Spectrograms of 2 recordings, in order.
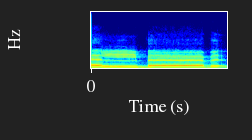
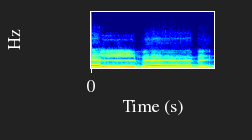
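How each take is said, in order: The two takes are said the same way.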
